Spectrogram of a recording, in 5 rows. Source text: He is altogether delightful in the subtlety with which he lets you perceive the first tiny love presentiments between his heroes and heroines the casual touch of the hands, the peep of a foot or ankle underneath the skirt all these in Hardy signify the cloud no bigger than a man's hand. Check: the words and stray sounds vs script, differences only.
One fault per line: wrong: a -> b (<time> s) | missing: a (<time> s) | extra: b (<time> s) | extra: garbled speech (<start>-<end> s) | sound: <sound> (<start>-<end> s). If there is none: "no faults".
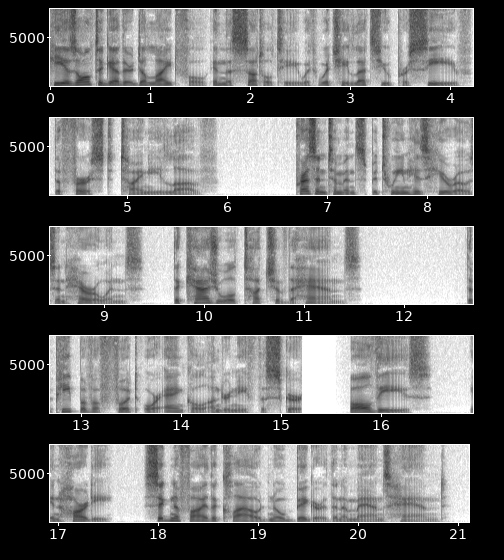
no faults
